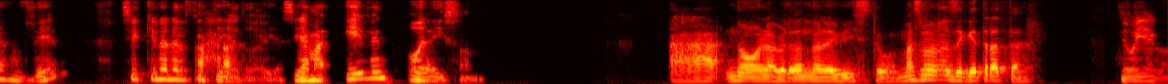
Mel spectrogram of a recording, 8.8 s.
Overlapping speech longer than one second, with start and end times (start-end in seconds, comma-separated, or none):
none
